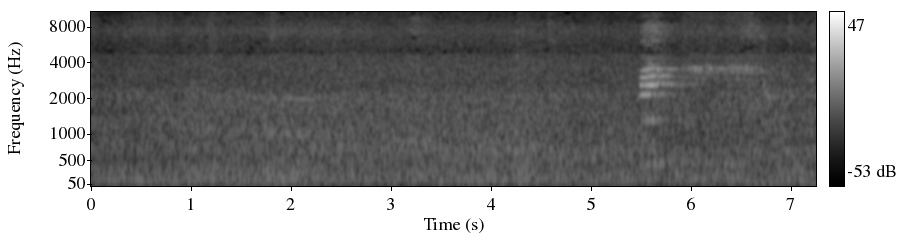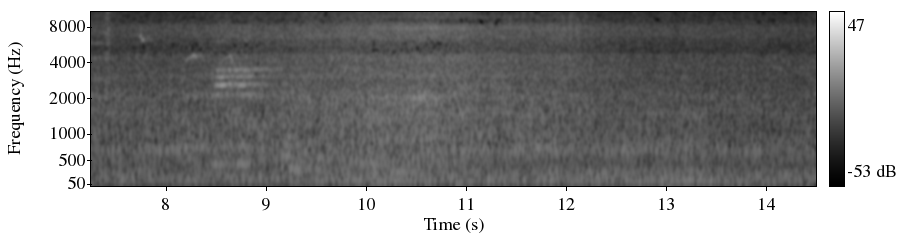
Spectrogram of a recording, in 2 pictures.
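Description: Steady road-traffic noise with two short vehicle horn toots, the first and louder about five and a half seconds in, the second about three seconds later.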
